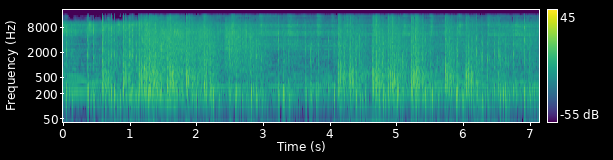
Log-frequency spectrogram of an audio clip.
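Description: Fireworks finale: a dense, rapid barrage of bangs and crackling pops, with no gaps. It eases slightly, then picks up again with a fresh cluster of louder bangs about four seconds in.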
